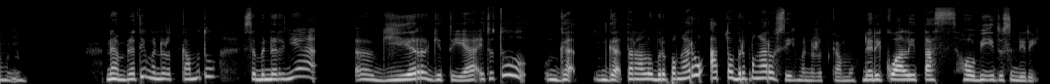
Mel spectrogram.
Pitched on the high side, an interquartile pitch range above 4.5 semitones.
No: high, 230 Hz; average, 3.4 semitones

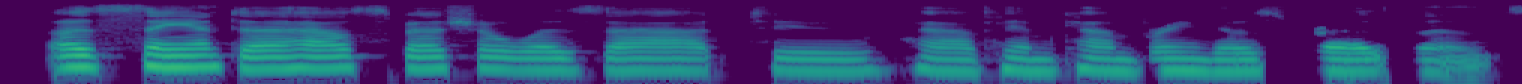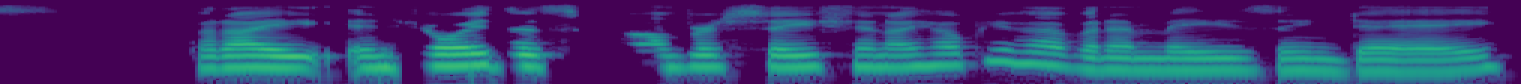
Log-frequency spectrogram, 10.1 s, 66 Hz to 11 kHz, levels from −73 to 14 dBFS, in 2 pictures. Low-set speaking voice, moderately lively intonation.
No: medium, 170 Hz; average, 3.2 semitones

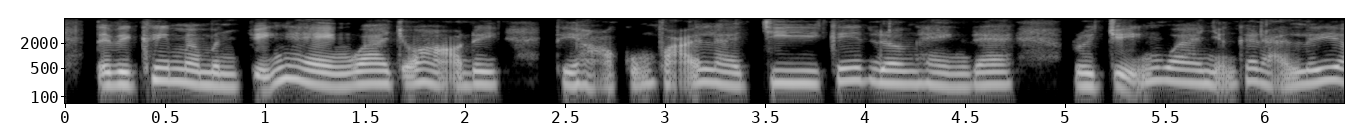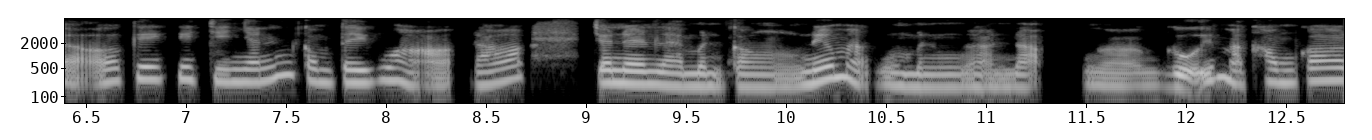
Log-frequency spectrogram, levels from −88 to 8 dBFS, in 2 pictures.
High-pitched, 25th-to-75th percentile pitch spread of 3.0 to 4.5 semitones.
Yes: high, 220 Hz; average, 3.9 semitones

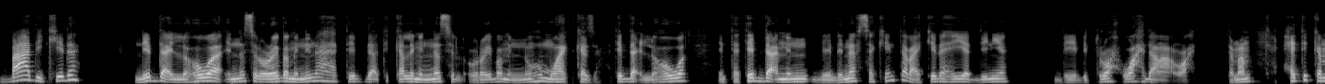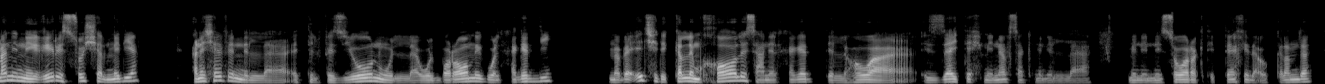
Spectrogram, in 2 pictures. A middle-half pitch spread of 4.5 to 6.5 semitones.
Yes: wide, 5.5 semitones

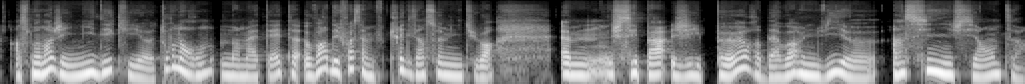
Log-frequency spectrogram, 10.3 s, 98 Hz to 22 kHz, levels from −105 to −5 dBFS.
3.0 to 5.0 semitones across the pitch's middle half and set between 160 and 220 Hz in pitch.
Yes: average, 3.4 semitones; medium, 185 Hz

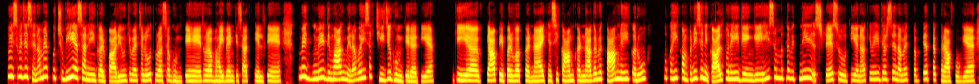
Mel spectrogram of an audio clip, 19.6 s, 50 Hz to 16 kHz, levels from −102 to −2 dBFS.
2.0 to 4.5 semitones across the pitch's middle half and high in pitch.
No: wide, 5.4 semitones; high, 235 Hz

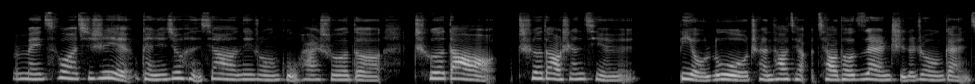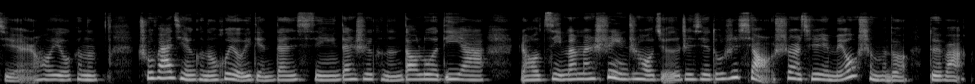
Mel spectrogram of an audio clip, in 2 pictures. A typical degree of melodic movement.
Yes: average, 3.2 semitones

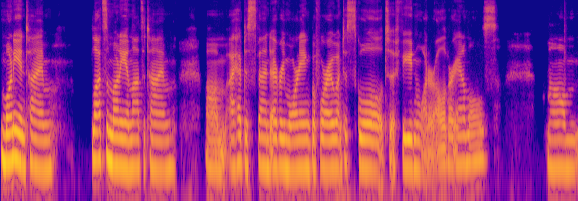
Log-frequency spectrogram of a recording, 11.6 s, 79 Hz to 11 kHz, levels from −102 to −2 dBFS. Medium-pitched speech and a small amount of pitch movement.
Yes: medium, 180 Hz; narrow, 1.4 semitones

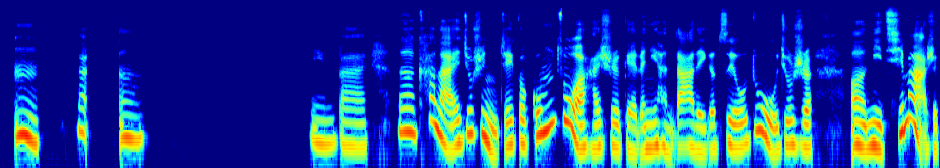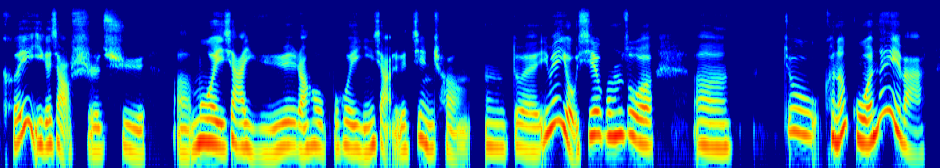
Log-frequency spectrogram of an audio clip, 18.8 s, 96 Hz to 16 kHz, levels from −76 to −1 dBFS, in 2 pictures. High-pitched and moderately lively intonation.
No: high, 195 Hz; wide, 5.9 semitones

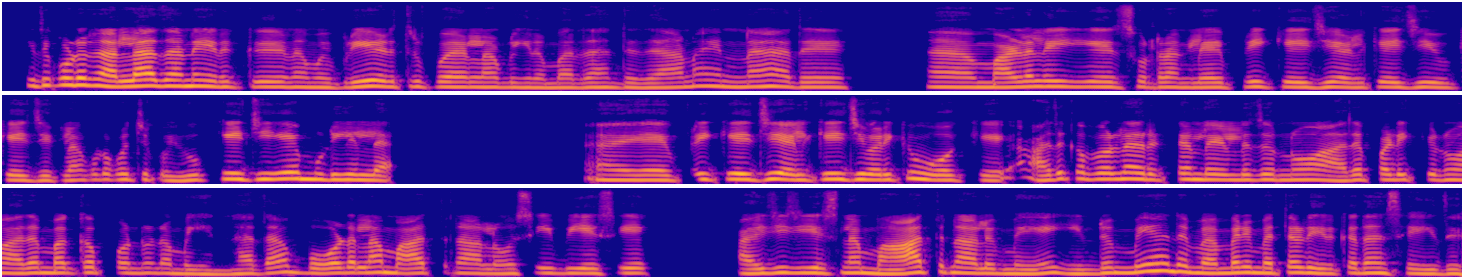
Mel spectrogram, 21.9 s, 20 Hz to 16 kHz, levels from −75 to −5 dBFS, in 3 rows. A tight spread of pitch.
Yes: narrow, 2.3 semitones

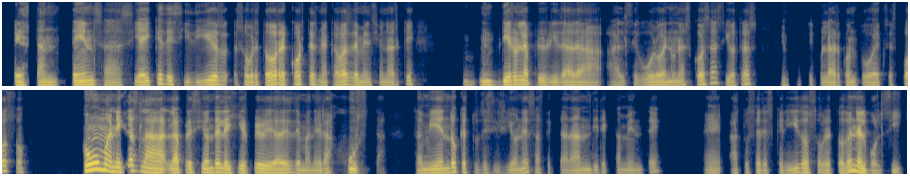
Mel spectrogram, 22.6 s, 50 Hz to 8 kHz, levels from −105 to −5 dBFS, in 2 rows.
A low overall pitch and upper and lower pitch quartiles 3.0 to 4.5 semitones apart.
Yes: low, 110 Hz; average, 3.5 semitones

